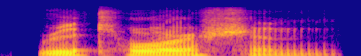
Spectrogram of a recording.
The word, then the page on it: retortion: American English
